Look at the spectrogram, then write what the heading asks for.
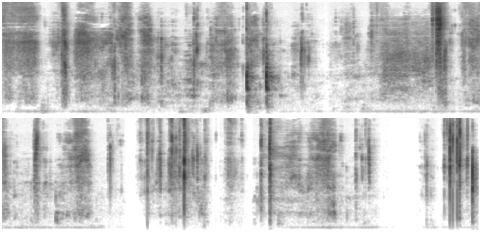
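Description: Close-miked chewing and crunching of chicken curry and rice eaten by hand, wet smacking mixed with sharp crunches; a short lull near the end.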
